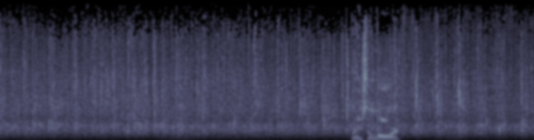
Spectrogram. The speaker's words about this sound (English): Praise the Lord. Praise the Lord. Yeah, go ahead and give him a hand clap of praise. Amen.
